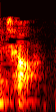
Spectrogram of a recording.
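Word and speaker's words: Zhang: Someone may find it's hard to pronounce my last name, so I would suggest reading ZH like CH. So it sounds like Jian Chang.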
